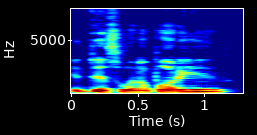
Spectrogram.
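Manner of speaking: high, incredulous little voice; high-pitched question. A narrator's reading. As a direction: ask it in a high mock voice. Eyeball's mock question, pitched high.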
